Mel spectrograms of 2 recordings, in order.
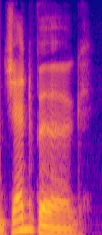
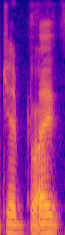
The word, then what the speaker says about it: Jedburgh: This next one's from Billy in Jedburg in Scotland. – Huh. – Or Jedburgh, if it's like Edinburgh. – Oh, right. Jedburgh. Jedburgh. – It looks Berg, but I think they maybe pronounce it Burgh.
